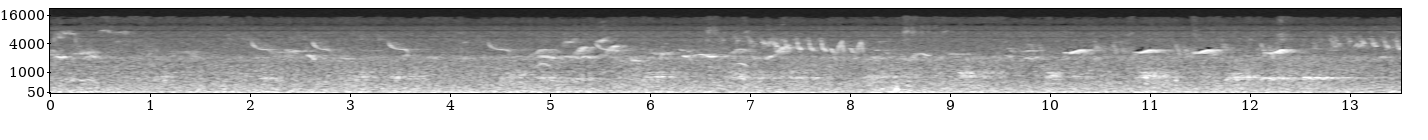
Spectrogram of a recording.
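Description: Near silence: quiet room tone with faint, scattered chirps of small birds in the background.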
